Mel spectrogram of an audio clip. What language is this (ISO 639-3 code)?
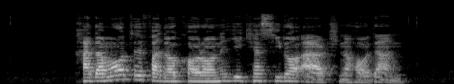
fas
